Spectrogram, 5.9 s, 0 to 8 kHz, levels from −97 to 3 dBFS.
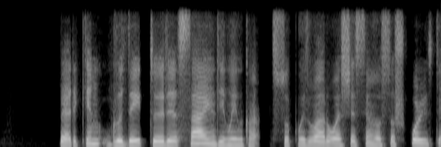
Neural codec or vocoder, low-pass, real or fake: codec, 16 kHz, 0.5 kbps, FunCodec, trained on Chinese and English, 25 frames a second; 7.2 kHz; fake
